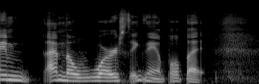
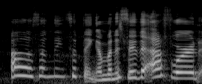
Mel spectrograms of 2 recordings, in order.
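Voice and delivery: high, light child imitation; teasing little boy; 10 semitones higher, faster than usual. Mom quoting her son on a bike ride, high kid voice. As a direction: mimic a boy threatening a naughty word. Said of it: "and he goes".

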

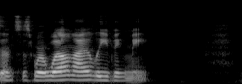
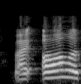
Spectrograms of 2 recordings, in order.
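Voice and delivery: high, loud exasperated oath; young man losing patience with the barber; loud cry; 7 semitones higher, 9 dB louder than usual. A narrator's reading. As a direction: burst out with the oath. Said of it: "cried I".

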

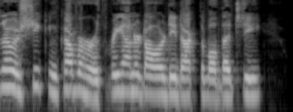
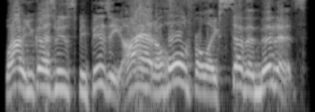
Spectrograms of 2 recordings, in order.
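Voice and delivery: complaining caller; 4 dB louder than usual. Retold or imitated. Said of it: "probably gonna yell at me".

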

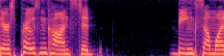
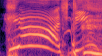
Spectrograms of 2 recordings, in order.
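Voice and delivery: exasperated shout; 13 semitones higher, slower than usual. Real, not acted. Exasperated at cohost laughing.

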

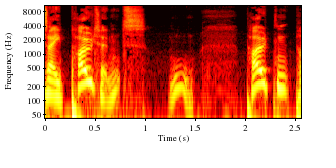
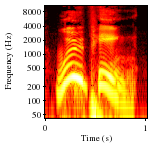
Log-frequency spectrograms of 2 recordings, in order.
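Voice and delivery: name as a cough; 5 semitones higher, 7 dB louder than usual. Pretend. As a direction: bark the name out loud and high like a cough.

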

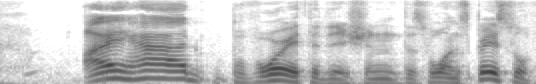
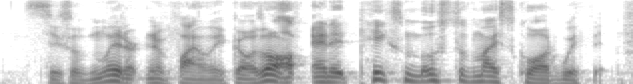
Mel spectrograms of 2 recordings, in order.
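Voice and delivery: normal talking voice

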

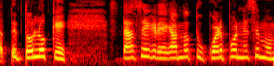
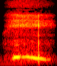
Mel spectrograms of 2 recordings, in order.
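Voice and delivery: soft awed gasp; 3 semitones higher, 6 dB quieter than usual. Real, not acted. Awe at motherhood.

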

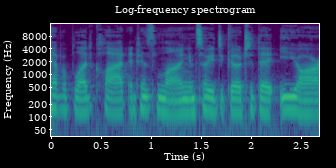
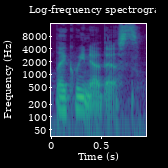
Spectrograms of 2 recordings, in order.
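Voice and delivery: ordinary talk, nothing marked

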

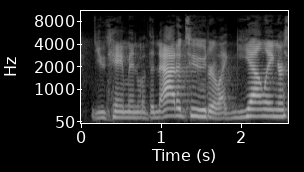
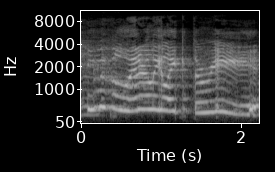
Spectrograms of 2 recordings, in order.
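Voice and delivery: laughing disbelief; 12 semitones higher, 4 dB louder than usual. Real, not acted.

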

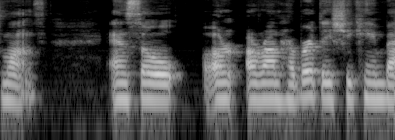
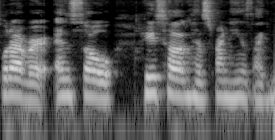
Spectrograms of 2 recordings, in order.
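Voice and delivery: ordinary talk, nothing marked

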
